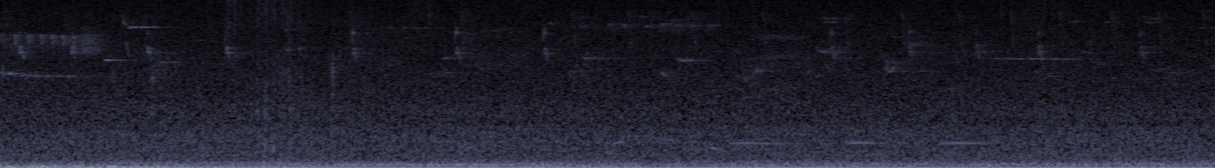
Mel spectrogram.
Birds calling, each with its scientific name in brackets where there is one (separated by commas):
Gray Catbird (Dumetella carolinensis), Song Sparrow (Melospiza melodia), Mourning Dove (Zenaida macroura)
